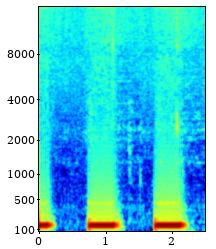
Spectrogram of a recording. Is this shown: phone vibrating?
yes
